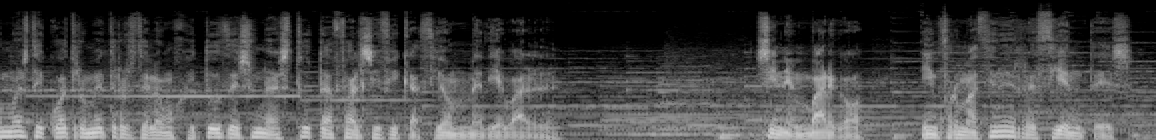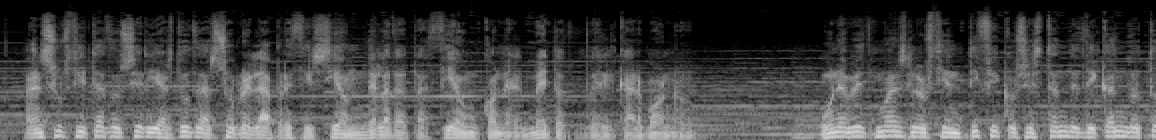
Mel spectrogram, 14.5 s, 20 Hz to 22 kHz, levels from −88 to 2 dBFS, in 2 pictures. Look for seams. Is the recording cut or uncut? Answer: uncut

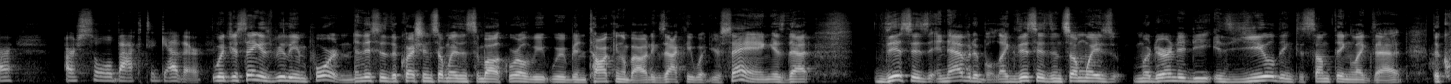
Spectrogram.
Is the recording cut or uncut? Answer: cut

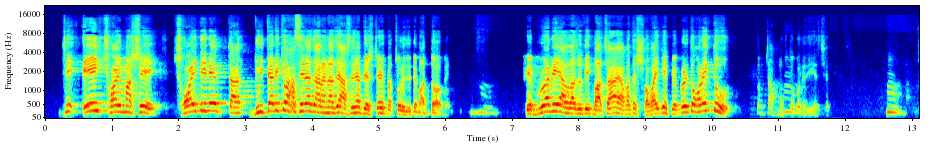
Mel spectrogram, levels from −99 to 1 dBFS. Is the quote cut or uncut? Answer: cut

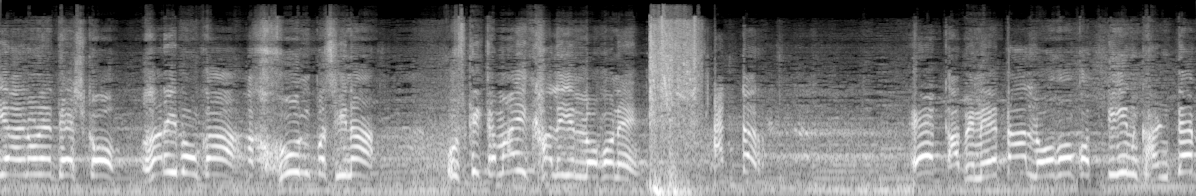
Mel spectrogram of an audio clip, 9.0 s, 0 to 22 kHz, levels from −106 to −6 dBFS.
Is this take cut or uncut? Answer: cut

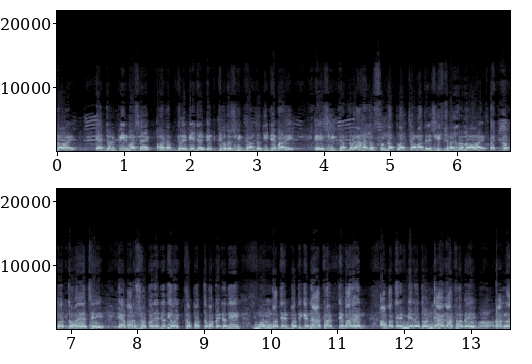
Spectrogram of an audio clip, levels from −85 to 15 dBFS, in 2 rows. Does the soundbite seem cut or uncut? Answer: cut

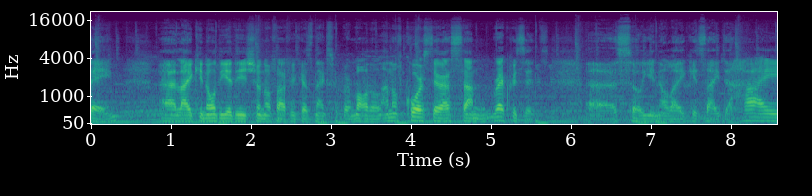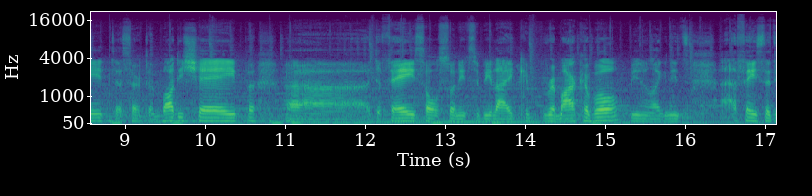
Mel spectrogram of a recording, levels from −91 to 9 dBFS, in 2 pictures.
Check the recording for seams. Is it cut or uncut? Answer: uncut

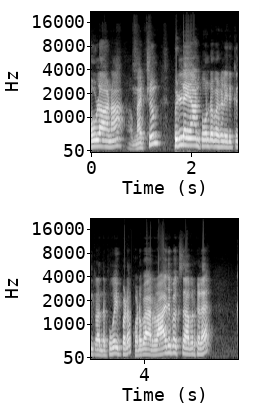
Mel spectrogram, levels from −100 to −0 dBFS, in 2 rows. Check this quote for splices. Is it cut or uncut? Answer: cut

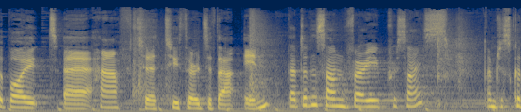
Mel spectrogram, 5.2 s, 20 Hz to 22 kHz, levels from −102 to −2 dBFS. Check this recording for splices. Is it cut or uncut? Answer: cut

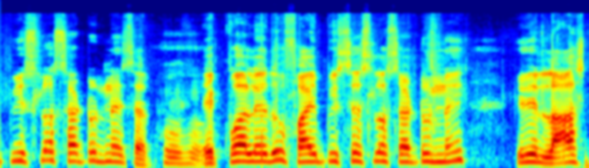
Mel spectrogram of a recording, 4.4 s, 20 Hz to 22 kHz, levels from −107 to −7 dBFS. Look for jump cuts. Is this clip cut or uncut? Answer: uncut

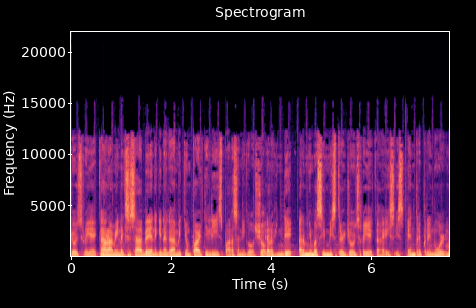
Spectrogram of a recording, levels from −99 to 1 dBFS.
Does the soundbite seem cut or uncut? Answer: uncut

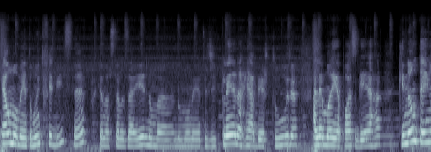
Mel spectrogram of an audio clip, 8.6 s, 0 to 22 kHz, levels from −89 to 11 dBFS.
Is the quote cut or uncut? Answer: cut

